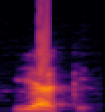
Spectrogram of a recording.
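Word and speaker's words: Jacke: হচ্ছে এটা ইয়াকে কেন হইলো? আমাদের জের উচ্চারণটাই, যে যে শব্দটা আছে সেটাকে আমরা কি বলি? ইয়ট। ইয়ট।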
